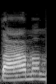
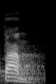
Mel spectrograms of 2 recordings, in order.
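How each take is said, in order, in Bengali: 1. শব্দটি একটি পূর্ণ স্বরধ্বনি দিয়ে শেষ হয়। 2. শব্দটি একটি হসন্ত ব্যঞ্জন দিয়ে শেষ হয়। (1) "না হয়ে" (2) "হবে তান"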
